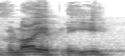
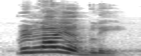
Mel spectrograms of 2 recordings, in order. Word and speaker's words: reliably: synonyms for the word reliably include dependable responsible and trustworthy and here's how you pronounce a word reliably reliably reliably as you can see the second syllable of this word is stressed now let's take a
